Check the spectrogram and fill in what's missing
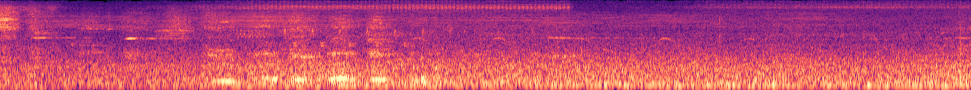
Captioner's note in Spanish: sollozos de berta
